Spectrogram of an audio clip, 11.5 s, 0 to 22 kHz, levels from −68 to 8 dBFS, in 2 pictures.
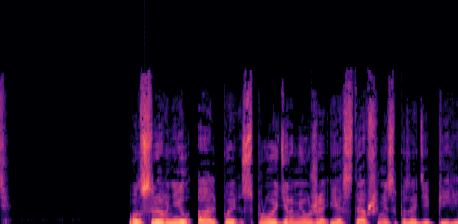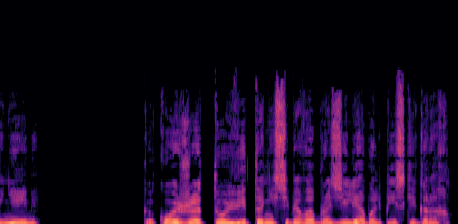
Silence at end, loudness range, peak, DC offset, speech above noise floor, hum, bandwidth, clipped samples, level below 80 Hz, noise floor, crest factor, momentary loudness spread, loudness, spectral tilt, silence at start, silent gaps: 0.15 s; 5 LU; 0 dBFS; under 0.1%; 53 dB; none; 15.5 kHz; under 0.1%; -52 dBFS; -68 dBFS; 16 dB; 10 LU; -16 LUFS; -5 dB/octave; 0 s; 0.17-0.22 s, 1.23-1.56 s, 6.25-6.54 s, 6.64-6.74 s, 7.20-7.50 s, 8.33-8.37 s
